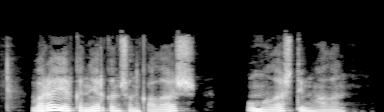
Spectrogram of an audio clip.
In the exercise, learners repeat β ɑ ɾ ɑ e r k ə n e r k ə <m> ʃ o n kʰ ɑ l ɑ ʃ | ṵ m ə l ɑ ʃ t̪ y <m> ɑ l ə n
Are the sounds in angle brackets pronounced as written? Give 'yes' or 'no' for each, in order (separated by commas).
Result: no, no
